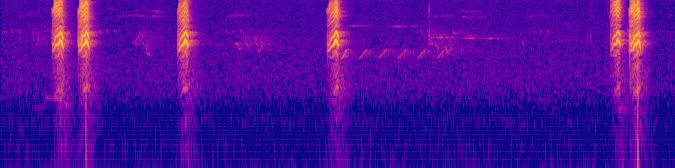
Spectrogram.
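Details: Male house finch and fledglings at a feeding scene, recorded by trail camera: short harsh chirps, some in quick doubles, at irregular gaps of one to three seconds against near silence.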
